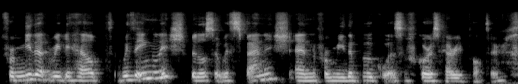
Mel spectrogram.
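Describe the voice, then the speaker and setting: A woman with a Dutch accent speaks fairly quickly with hardly any pauses. Her pitch variation is ordinary, and there is noticeable background noise. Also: medium pitch for a woman. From Netherlands, Friesland. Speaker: language teacher. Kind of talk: interview.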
